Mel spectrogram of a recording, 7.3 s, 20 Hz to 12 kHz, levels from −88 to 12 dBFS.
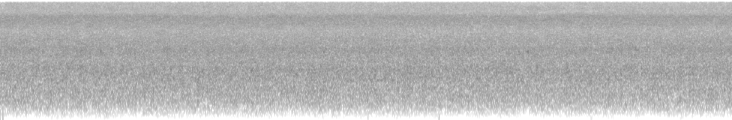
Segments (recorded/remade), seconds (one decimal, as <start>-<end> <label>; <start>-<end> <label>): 0.0-3.1 remade; 3.1-5.1 recorded; 5.1-5.9 remade; 5.9-7.3 recorded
